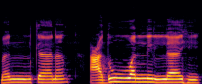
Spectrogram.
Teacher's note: عدوا میں عین کو موٹا کریں گے، دال کو واو کے ساتھ ملانا ہے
